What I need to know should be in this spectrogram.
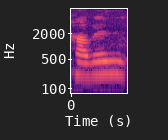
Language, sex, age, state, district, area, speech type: Goan Konkani, female, 18-30, Goa, Ponda, rural, spontaneous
